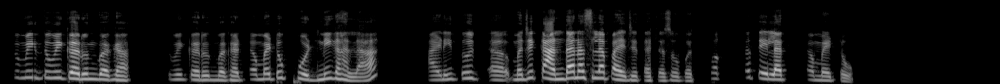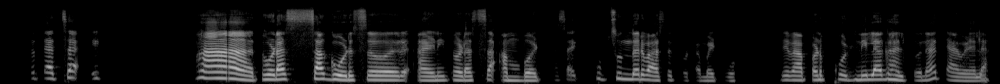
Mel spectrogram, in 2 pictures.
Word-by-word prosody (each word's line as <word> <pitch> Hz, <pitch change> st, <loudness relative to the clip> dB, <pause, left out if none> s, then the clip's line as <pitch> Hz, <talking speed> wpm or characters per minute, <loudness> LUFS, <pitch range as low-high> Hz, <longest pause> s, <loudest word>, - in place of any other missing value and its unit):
तुम्ही, 315 Hz, +1 st, -1 dB
तुम्ही 300 Hz, 0 st, +1 dB
करून 250 Hz, -3 st, +6 dB
बघा. 215 Hz, -4 st, +2 dB, 0.4 s
तुम्ही 230 Hz, 0 st, -8 dB
करून 205 Hz, -1 st, -2 dB
बघा. 195 Hz, 0 st, -1 dB
टोमॅटो 245 Hz, +5 st, -2 dB
फोडणी 230 Hz, +1 st, 0 dB
घाला 190 Hz, -10 st, 0 dB, 0.5 s
आणि 205 Hz, +3 st, -4 dB
तो 285 Hz, -, -2 dB, 0.2 s
अ, 205 Hz, -1 st, -4 dB
म्हणजे 230 Hz, +7 st, 0 dB
कांदा 280 Hz, 0 st, +8 dB
नसला 300 Hz, -1 st, +4 dB
पाहिजे 205 Hz, -5 st, +2 dB
त्याच्यासोबत. 180 Hz, -2 st, -8 dB, 0.2 s
फक्त 265 Hz, +4 st, -15 dB
तेलात 235 Hz, -4 st, +5 dB, 0.2 s
टोमॅटो. 195 Hz, -3 st, -6 dB, 1.8 s
तर -, -, -20 dB
त्याचा 275 Hz, +3 st, -4 dB, 0.2 s
एक 275 Hz, +1 st, -17 dB, 1.0 s
हां, 280 Hz, -8 st, +7 dB
थोडासा 235 Hz, +3 st, +1 dB
गोडसर 200 Hz, -2 st, 0 dB
आणि 185 Hz, +1 st, -4 dB
थोडासा 195 Hz, +2 st, -5 dB
आंबट 180 Hz, -1 st, -5 dB, 0.2 s
असा 195 Hz, +3 st, -18 dB
एक 210 Hz, -, -17 dB, 0.2 s
खूप 230 Hz, -5 st, -19 dB
सुंदर 240 Hz, -4 st, -3 dB
वास 195 Hz, -3 st, -3 dB
आहे 200 Hz, -, -16 dB
तो -, -, -24 dB
टोमॅटो 170 Hz, 0 st, -16 dB, 0.5 s
जेव्हा 200 Hz, -1 st, -5 dB
आपण 205 Hz, +1 st, -5 dB, 0.2 s
फोडणीला 215 Hz, +1 st, -3 dB
घालतो 200 Hz, -5 st, -7 dB
ना 210 Hz, +7 st, -8 dB
त्यावेळेला 170 Hz, -4 st, -10 dB
215 Hz, 130 wpm, -27 LUFS, 195-250 Hz, 1.8 s, कांदा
